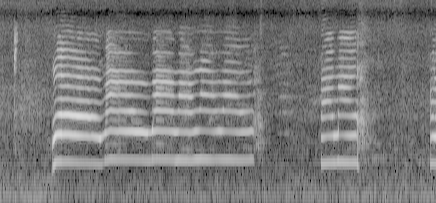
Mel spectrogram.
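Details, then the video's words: Calico domestic cat meowing repeatedly: a long drawn-out meow of about three seconds with slight pitch steps, then a shorter meow after a pause, with faint low background rumble. "Cute Calico Meow Meow"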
